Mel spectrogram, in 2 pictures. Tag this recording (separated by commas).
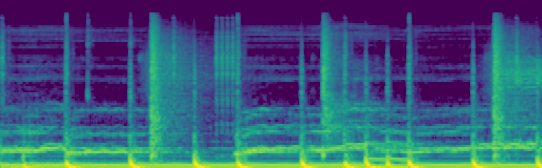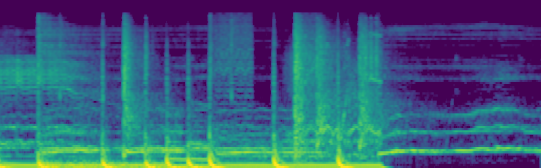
Music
